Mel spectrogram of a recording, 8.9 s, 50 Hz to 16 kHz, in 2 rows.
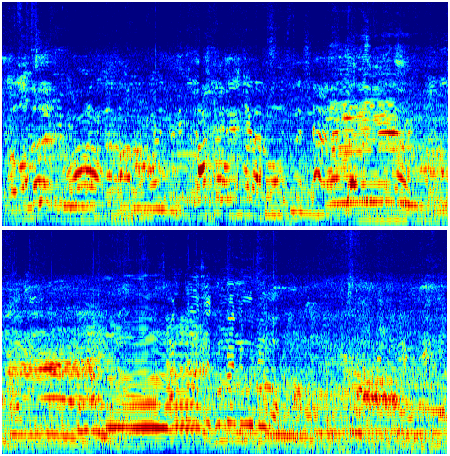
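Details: Sahiwal bulls among cattle at a Bangladeshi livestock market on 31 May 2024; a run of long, deep, resonant moos, several animals calling one after another, over a dense background of people talking.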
